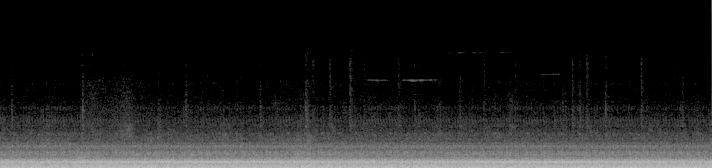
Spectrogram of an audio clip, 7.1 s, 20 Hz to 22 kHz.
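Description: Caterpillar C9 ACERT inline-six diesel of a Neoplan AN459 articulated bus running steadily, heard from the rear of the cabin near the engine. It is a deep, even rumble with a constant high whine over it.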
